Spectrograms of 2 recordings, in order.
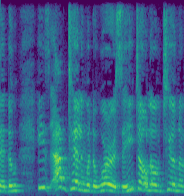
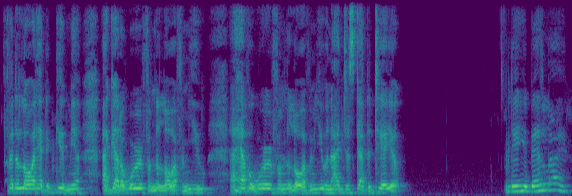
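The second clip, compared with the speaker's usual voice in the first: hushed, lower voice passing on a word; hushed prophecy; 6 semitones lower, 8 dB quieter than usual. Retold or imitated. Preacher voicing a hushed prophet to the congregation, softly. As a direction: lean in and pass the word along softly.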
